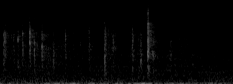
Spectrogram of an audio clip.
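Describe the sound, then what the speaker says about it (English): A formula is typed on a computer keyboard: quick, light key clicks in uneven bursts, close and fairly quiet, with no speech. "If I paste this formula here and I type transpose."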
